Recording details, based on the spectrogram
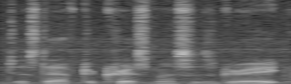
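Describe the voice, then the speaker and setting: A middle-aged man, slightly hoarse, chatting haltingly with many fillers while he fixes an old radio. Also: very deep voice, steady tone. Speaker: radio repair hobbyist. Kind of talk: casual workbench chat. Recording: noisy workshop recording.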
